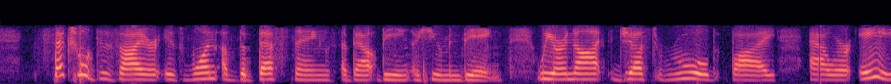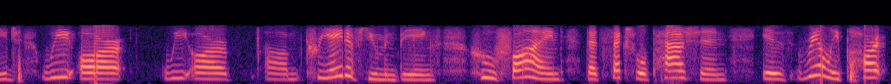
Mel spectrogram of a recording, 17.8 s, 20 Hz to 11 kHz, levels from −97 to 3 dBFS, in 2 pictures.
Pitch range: 205-270 Hz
